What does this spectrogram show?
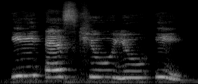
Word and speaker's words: esque: by adding the suffix e s q u e pronounced as esque last one ID I'll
